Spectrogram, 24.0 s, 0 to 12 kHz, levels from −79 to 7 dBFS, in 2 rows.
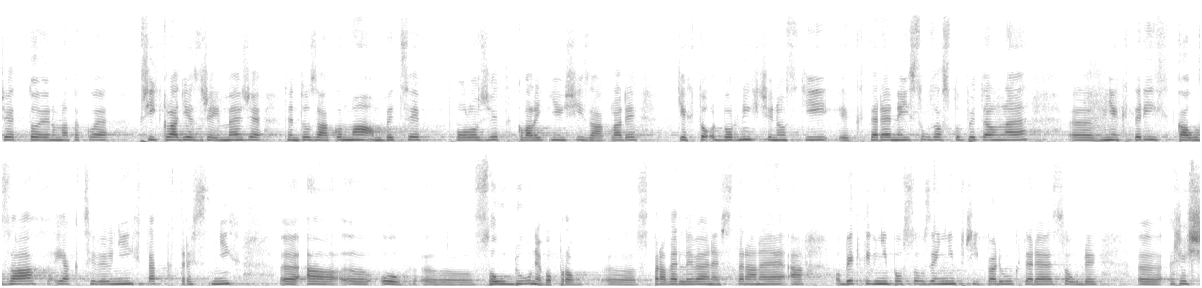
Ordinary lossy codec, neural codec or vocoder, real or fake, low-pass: Opus, 24 kbps; none; real; 10.8 kHz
